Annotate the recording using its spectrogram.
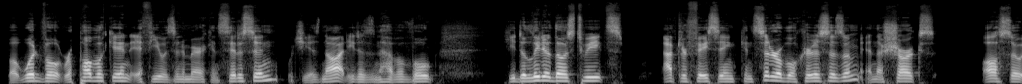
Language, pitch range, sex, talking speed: English, 120-155 Hz, male, 180 wpm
